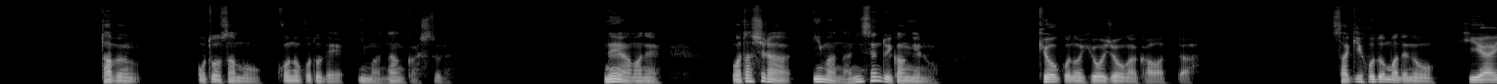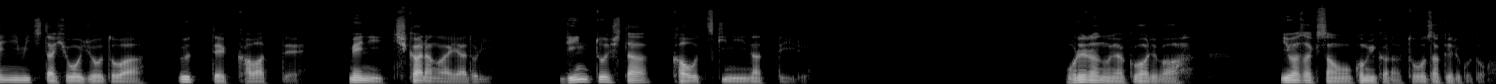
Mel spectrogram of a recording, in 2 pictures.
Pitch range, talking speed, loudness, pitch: 75-105 Hz, 220 characters per minute, -26 LUFS, 85 Hz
